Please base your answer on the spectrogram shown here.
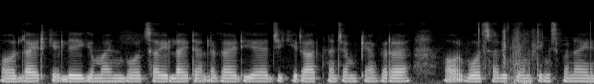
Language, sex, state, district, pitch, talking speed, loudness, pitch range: Rajasthani, male, Rajasthan, Churu, 145 Hz, 210 wpm, -18 LUFS, 140-145 Hz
